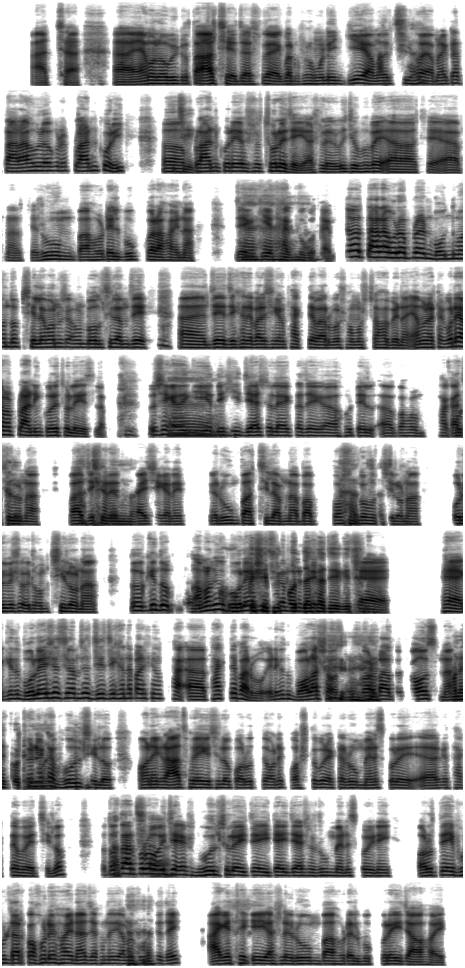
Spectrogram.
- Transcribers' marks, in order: other background noise; "ওরকম" said as "ওইরহম"; laugh
- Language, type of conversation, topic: Bengali, podcast, ভুল করলে নিজেকে আপনি কীভাবে ক্ষমা করেন?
